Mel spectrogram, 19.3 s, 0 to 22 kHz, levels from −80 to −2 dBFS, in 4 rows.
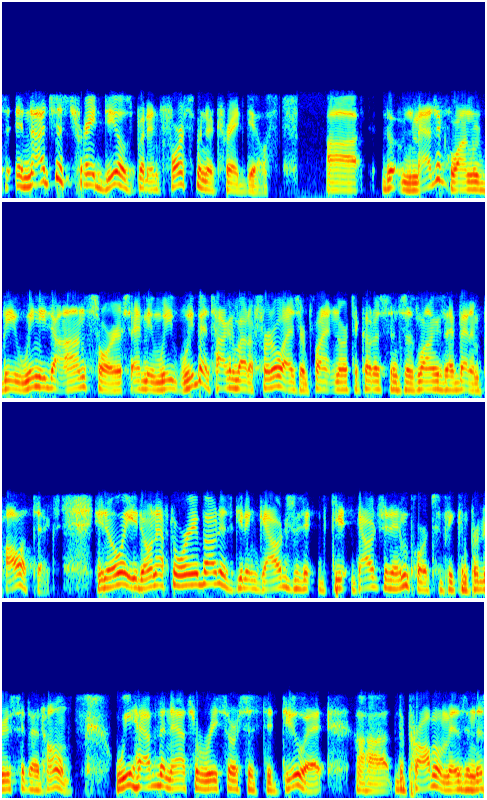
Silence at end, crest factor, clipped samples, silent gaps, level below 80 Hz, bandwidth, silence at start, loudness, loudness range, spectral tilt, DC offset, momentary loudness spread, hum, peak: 0 s; 14 dB; under 0.1%; none; -50 dBFS; 4.1 kHz; 0 s; -19 LUFS; 2 LU; -12 dB/octave; under 0.1%; 6 LU; none; -6 dBFS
